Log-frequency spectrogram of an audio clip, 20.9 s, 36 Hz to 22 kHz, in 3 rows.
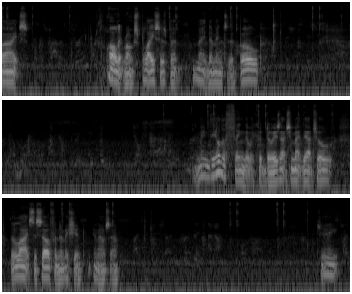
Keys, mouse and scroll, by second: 1.1 middle click, 1.5 g, 3.2 click, 4.4 click, 5.2 g, 6.1 click, 9.9 middle click, 11.0 click, 12.0 click, 13.5 middle click, 13.6 g, 15.0 click, 15.9 click, 16.5 g, 18.4 click, 19.3 click.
